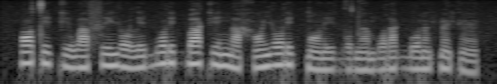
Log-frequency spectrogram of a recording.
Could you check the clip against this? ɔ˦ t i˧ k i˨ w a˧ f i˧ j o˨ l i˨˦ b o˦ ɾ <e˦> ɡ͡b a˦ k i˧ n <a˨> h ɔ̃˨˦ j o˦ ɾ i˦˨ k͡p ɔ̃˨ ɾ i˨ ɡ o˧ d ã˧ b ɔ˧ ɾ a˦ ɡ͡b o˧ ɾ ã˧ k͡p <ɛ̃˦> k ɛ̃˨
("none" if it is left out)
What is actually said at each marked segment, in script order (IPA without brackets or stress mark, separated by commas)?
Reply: i˦, a˨, ɛ̃˧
